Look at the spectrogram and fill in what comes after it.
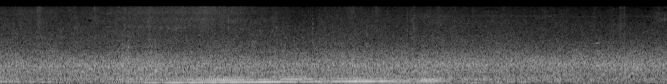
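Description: A car engine accelerating, its pitch rising for about two seconds, over a steady rush of street noise.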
